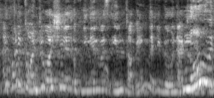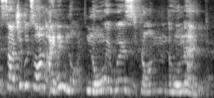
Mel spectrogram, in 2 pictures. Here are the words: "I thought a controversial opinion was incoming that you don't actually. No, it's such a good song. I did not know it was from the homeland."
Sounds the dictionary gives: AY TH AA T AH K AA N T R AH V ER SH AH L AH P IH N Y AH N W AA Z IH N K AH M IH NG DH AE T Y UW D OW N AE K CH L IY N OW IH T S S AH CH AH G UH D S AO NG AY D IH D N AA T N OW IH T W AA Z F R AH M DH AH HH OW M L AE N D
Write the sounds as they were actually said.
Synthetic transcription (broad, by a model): AY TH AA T AH K AA N T R AH V ER SH AH L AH P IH N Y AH N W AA Z IH N K AH M IH NG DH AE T Y UW D OW N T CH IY N OW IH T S S AH CH AH G UH D S AO NG AY D IH D N AA T N OW IH T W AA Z F R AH M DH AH HH OW M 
